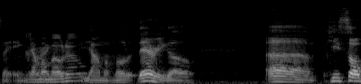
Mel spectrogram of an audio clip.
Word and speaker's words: Yamamoto: things like that and then in Bleach captain Yamato I believe is his name I might pronounce a Emoto Yamamoto there you go he's so powerful that he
